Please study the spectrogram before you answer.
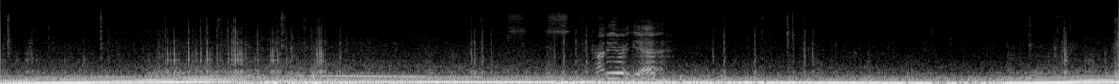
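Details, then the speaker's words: R33 Nissan Skyline daily driver on a road test after cable-tying a vibrating, rattling part: steady low exhaust drone, engine pulling evenly, no buzz or rattle underneath; normal running, though the gear knob still rattles. "that's all I want to hear is exhaust and engine noises and little not wywy noises"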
